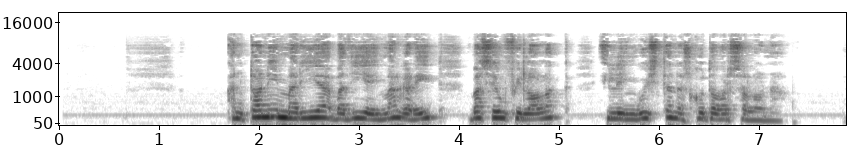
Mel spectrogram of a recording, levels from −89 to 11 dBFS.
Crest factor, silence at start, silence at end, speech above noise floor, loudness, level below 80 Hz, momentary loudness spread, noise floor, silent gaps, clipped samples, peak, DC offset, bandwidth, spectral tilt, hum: 18 dB; 1.7 s; 0.65 s; 48 dB; -18 LUFS; -58 dBFS; 15 LU; -66 dBFS; none; under 0.1%; -2 dBFS; under 0.1%; 11.5 kHz; -4.5 dB/octave; none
